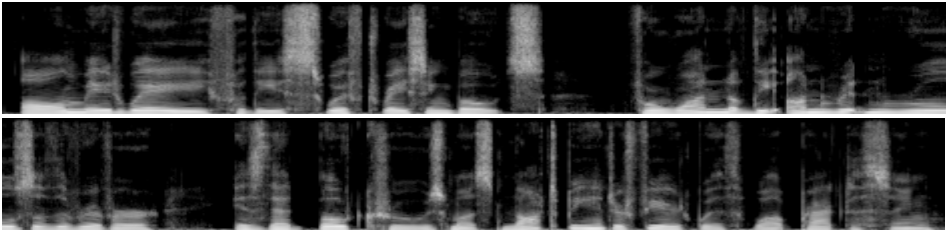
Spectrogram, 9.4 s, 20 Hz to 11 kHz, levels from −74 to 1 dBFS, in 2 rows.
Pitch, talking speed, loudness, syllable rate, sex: 190 Hz, 180 wpm, -14 LUFS, 4.7 syllables/s, female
